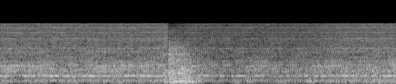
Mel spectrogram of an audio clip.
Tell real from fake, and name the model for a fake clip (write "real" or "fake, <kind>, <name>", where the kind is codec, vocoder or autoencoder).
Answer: real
